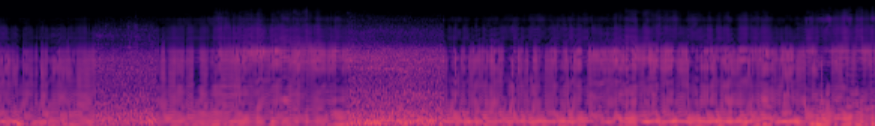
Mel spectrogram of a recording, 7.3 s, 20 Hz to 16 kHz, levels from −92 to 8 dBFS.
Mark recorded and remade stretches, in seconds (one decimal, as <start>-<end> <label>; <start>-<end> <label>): 0.0-0.8 remade; 0.8-1.3 recorded; 1.3-2.9 remade; 2.9-3.7 recorded; 3.7-7.3 remade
